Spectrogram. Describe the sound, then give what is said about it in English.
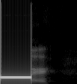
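A single censor beep bleeping out a name: a pure, steady mid-pitched tone lasting under half a second, cut off into a brief buzzy tail before silence. “I gotta beep a lot of names now.”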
